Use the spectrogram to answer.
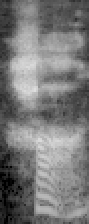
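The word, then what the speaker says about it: ὁ: see the word o which would be pronounced ha in a rasmussian pronunciation the O after the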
